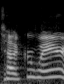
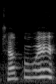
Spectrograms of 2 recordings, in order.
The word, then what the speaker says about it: Tupperware: And then, of course, her pronunciation was kind of amazing, but you know, the woman said Tucker Wear instead of Tupperware.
